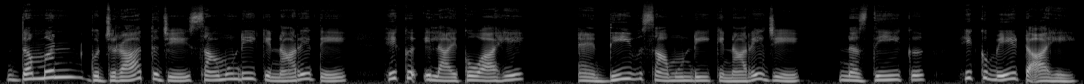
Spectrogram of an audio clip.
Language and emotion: Sindhi, neutral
